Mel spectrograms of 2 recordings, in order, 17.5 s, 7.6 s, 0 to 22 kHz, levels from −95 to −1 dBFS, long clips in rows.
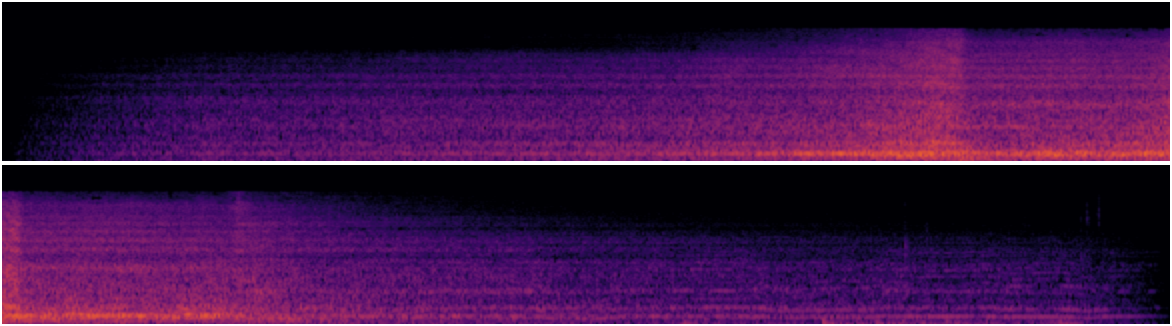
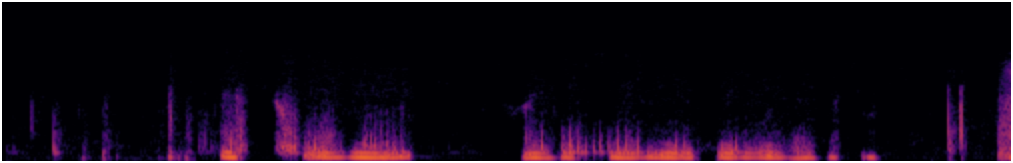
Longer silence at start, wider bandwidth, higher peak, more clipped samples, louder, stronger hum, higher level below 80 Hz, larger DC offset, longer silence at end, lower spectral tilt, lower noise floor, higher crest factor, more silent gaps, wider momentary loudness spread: first, 0.65 s vs 0.4 s; first, 11.5 kHz vs 3.1 kHz; about the same, -24 dBFS vs -24 dBFS; neither; about the same, -42 LUFS vs -44 LUFS; neither; first, -64 dBFS vs -74 dBFS; neither; first, 0.25 s vs 0 s; second, -4.5 dB/octave vs -10.5 dB/octave; second, -77 dBFS vs -86 dBFS; about the same, 22 dB vs 20 dB; neither; first, 21 LU vs 18 LU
